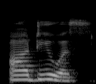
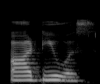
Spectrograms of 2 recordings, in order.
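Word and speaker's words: arduous: to success may बी आडस आडस आर यहां पे हम साइलेंट रखेंगे आर ड्यूस ये एडजेक्टिव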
